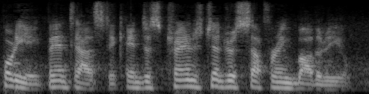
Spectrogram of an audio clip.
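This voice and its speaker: A man hosting a casual livestream and screening callers with quick set questions. He sounds nauseous after recent surgery. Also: medium pitch, expressive, fairly bright tone, muffled recording, slight background noise. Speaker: livestream host. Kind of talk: casual live-stream chat with callers.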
